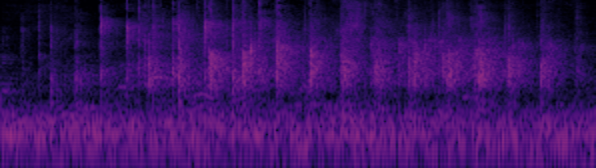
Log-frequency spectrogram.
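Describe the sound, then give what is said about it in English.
Scattered, nervous clapping from an audience, a thin patter of irregular claps running steadily for several seconds at a fairly quiet level, with no one speaking over it. “I know that's a nervous clapping.”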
